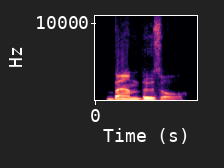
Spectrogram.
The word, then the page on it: bamboozle: British English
